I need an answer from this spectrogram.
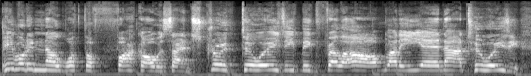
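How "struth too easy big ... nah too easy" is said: exaggerated, very broad, full bogan Australian accent. Recalling asking for an Uber lift, exaggerated broad Australian accent. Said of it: "I went so full bogan Aussie".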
